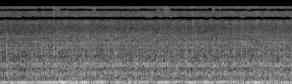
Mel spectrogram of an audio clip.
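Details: 1968 Dodge Charger 383 big-block V8, after carb idle mixture screw backed out and passages blown out with no further change; deep, loping, lumpy idle with no clear knock; vacuum gauge reading poor, cause not yet pinned down.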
